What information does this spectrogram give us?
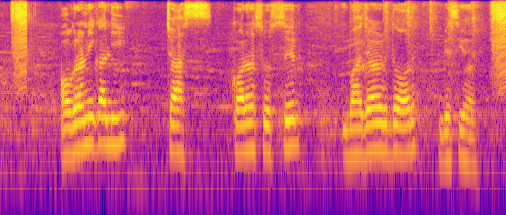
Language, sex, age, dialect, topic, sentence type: Bengali, male, 18-24, Standard Colloquial, agriculture, statement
